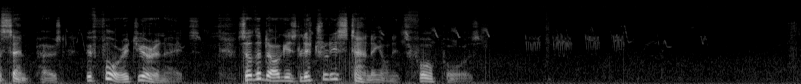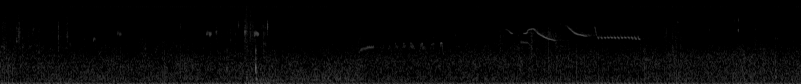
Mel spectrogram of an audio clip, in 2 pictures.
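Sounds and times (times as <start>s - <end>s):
bird chirps: 0.1s - 7.2s, 7.9s - 10.7s, 11.5s - 15.6s.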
